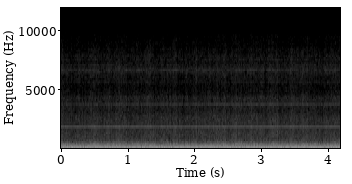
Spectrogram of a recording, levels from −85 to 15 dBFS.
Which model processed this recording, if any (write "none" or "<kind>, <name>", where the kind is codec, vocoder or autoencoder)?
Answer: none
